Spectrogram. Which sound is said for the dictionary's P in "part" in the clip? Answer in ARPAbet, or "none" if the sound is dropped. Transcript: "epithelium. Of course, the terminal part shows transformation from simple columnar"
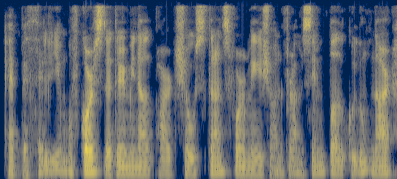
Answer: P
